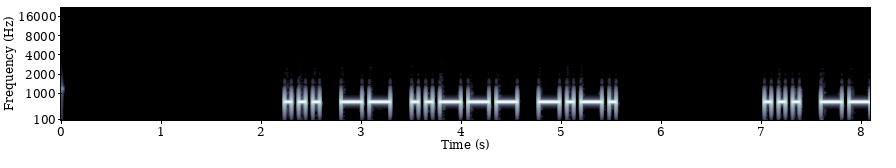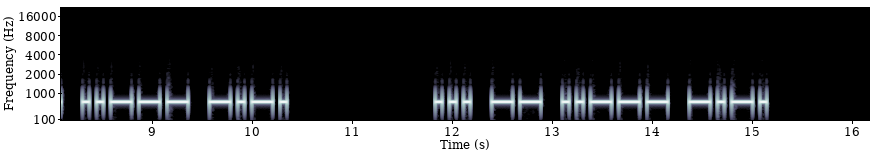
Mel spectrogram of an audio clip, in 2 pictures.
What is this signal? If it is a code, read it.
Morse code, heard as a keyed tone, about 17 wpm, 700 Hz. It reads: SM2C SM2C SM2C
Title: DXCC-100 Call Signs - 4 Characters - Repeated 3x - 17wpm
